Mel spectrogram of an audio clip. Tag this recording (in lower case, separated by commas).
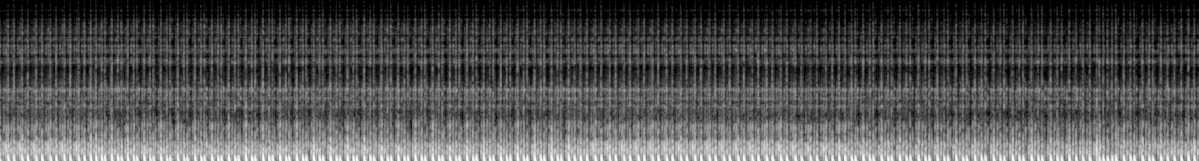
tools, power tool, drill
